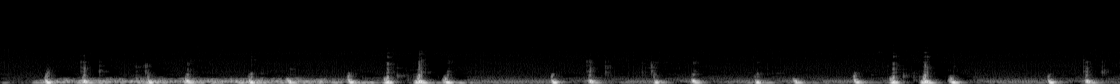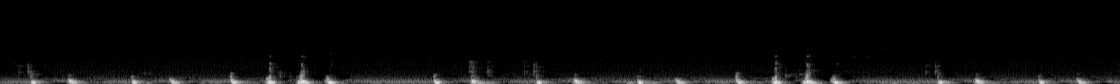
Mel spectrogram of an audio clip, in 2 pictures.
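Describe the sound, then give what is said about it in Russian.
Muffled heartbeat thuds of a heart with extrasystoles, in a steady rhythm broken by occasional premature beats, each followed by a slightly longer compensatory pause, with a louder first heart sound at the premature beat, over a low hum that is strongest at the start. “При экстрасистолии на фоне правильного ритма слышны одиночные преждевременные сокращения сердца, после которых следует компенсаторная пауза.”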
